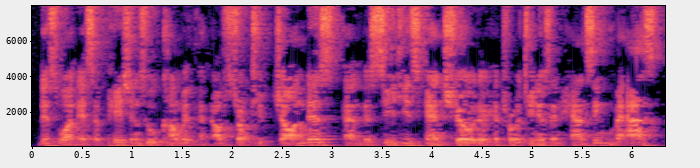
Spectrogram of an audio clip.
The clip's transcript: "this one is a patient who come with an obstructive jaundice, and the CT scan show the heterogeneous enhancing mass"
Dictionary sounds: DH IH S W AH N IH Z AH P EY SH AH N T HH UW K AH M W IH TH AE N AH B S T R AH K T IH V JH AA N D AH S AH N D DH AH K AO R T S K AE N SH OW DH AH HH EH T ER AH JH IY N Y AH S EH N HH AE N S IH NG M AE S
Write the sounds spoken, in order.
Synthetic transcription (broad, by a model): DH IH S W AH N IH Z AH P EY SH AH N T HH UW K AH M W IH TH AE N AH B S T R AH K T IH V JH AA N D AH S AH N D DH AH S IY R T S K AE N SH OW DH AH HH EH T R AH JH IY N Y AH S EH N HH AE N S IH NG M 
